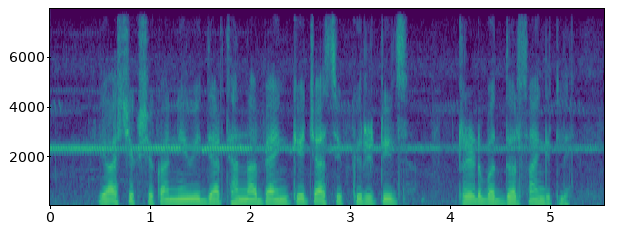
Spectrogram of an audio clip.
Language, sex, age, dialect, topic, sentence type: Marathi, male, 18-24, Standard Marathi, banking, statement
